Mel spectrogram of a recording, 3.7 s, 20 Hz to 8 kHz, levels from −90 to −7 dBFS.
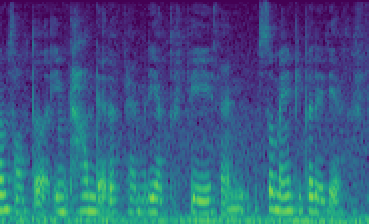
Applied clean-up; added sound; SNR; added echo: none; none; none; none.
